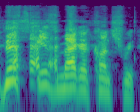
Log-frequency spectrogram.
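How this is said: It is said in a Canadian-sounding accent.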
